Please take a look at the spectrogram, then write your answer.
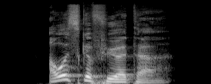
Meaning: inflection of ausgeführt: 1. strong/mixed nominative masculine singular 2. strong genitive/dative feminine singular 3. strong genitive plural
- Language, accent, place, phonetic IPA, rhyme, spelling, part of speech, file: German, Germany, Berlin, [ˈaʊ̯sɡəˌfyːɐ̯tɐ], -aʊ̯sɡəfyːɐ̯tɐ, ausgeführter, adjective, De-ausgeführter.ogg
